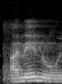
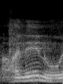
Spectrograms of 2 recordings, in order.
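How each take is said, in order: First: It starts with a plain vowel, no throaty sound. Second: It starts with a throaty ayin sound. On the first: The speaker calls it wrong. "Anenu is not a word" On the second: The speaker calls it right. "Anenu is a word, because there's an ayin"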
